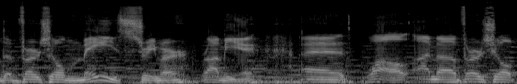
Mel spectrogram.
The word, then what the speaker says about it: Ramie: Yeah, in Japanese pronunciation it's pronounced Ramie, I guess.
